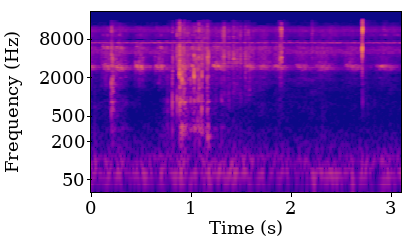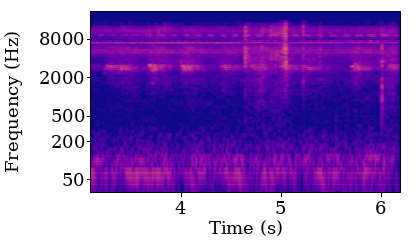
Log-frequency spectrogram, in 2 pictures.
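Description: Hands scooping and squishing wet sand and muddy water while digging for snails, with scattered small clicks and one louder wet burst about a second in. An insect's steady high trill carries on behind it.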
